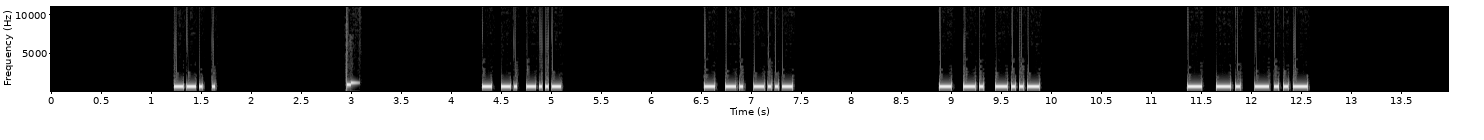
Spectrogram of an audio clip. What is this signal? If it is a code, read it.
Morse code, heard as a keyed tone, about 32 wpm, 700 Hz. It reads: GE TNX TNX TNX TNX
